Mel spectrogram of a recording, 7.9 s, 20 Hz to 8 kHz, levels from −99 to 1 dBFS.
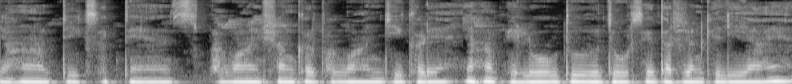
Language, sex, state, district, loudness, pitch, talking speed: Hindi, male, Bihar, Saharsa, -14 LUFS, 115 Hz, 160 wpm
